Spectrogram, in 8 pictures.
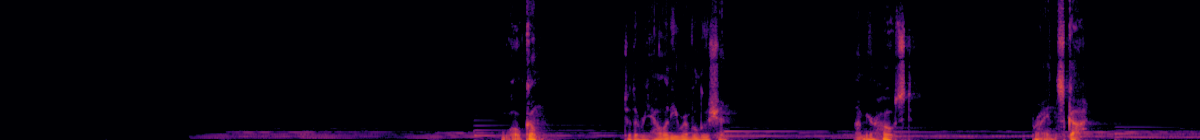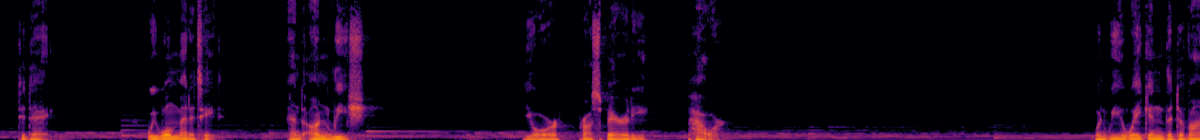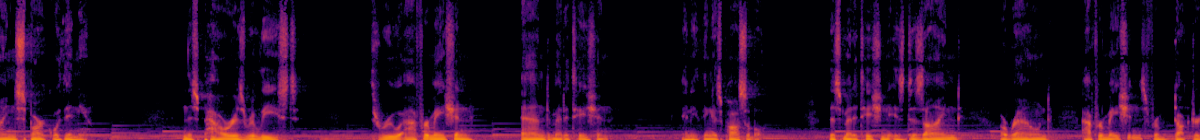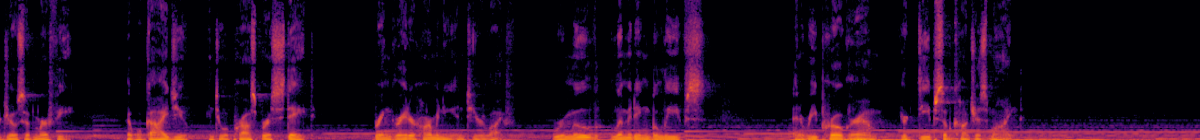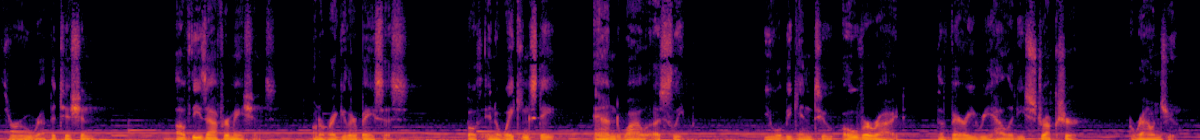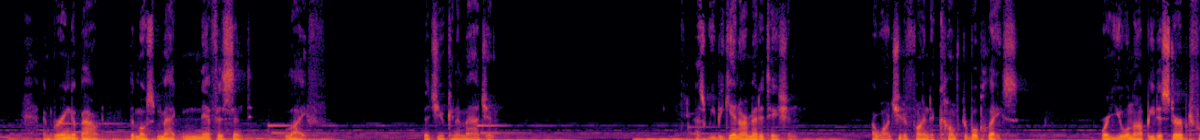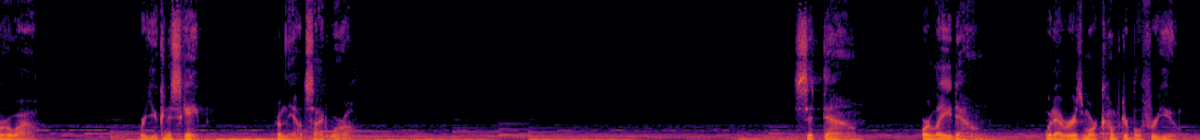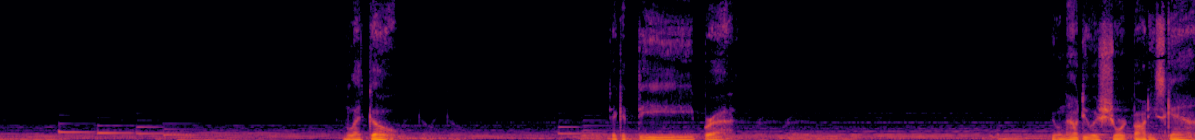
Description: Guided Meditation - Unleash Your Prosperity Power (Joseph Murphy)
